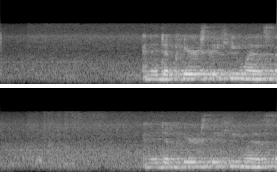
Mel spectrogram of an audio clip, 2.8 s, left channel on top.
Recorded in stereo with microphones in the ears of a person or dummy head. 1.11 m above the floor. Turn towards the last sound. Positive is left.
turn(degrees=65)  # may be behind; listen again after turning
